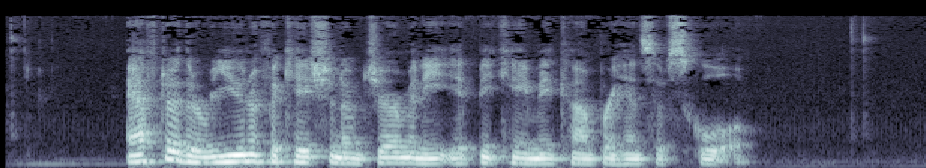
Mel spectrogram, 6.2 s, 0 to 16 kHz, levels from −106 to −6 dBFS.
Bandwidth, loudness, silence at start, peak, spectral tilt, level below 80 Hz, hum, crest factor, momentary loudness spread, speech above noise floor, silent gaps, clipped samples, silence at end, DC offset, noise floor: 11.5 kHz; -18 LUFS; 0.85 s; -2 dBFS; -6 dB/octave; -50 dBFS; none; 16 dB; 10 LU; 44 dB; none; under 0.1%; 1.2 s; under 0.1%; -61 dBFS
